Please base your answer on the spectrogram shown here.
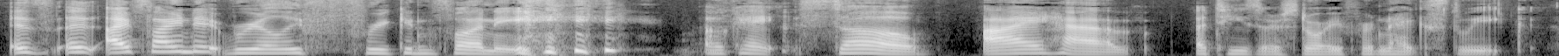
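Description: A woman's voice: lowish voice, a little slow, no echo, studio quality. A woman co-hosting a podcast in casual chat, giggling often and saying her voice is going. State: losing her voice. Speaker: podcast co-host.

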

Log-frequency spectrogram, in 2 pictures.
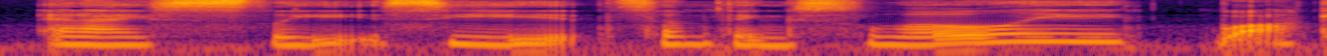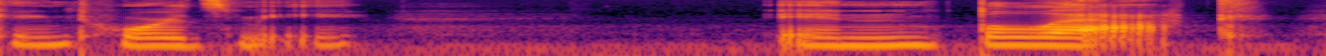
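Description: A young woman hosting her own podcast, chatting casually and giggling, her voice raspy today with lots of filler words. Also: fairly high pitch, a little mellow. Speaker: podcast host. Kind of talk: casual solo podcast chat.

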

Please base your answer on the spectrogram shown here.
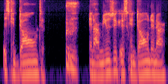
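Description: A man co-hosting a casual talk show, talking in a slangy, animated way, often repeating himself and calling his friend bro. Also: on the low side, measured pace, no room sound. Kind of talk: casual chat.

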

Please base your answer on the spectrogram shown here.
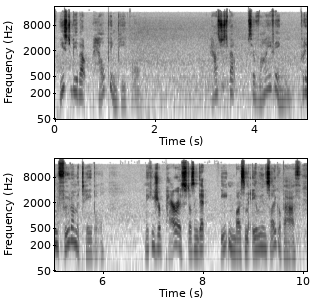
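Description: A woman's voice: low voice, expressive, normal speed, noisy background. A woman voicing a weary, disillusioned former cop turned freelancer, talking in a candid, rueful, self-deprecating way. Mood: confiding. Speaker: lead character. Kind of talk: audio drama acting.

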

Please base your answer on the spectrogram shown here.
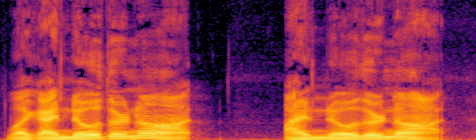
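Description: A man co-hosting a casual podcast, rambling and often trailing off quietly at the end of his phrases. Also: medium pitch, normal speed, smooth, dry recording, clean studio sound. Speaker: podcast co-host. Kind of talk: casual chat.

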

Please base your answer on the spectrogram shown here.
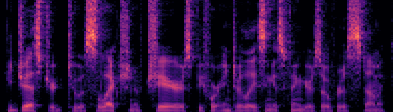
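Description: A man narrating a scripted story in a measured way with dramatic pauses. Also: sits low, flat delivery.

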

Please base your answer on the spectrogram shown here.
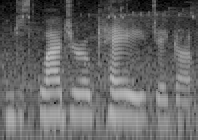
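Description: A woman's voice: mid-range voice, fairly even intonation, moderate pace, sharp tone, slight background noise, close to an everyday voice, low-quality recording. A woman playing a stubborn, petulant young girl, a little sister, in a dramatic audio drama style. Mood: relieved, softened. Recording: faint outdoor night ambience, crickets.

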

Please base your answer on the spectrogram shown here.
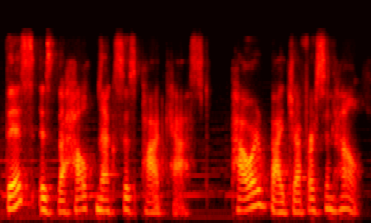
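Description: A woman with a distinctly low voice and plenty of vocal fry narrates a podcast from a script. Her delivery is composed and orderly. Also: moderate pace, fairly bright tone, soft background music. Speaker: podcast co-host.

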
